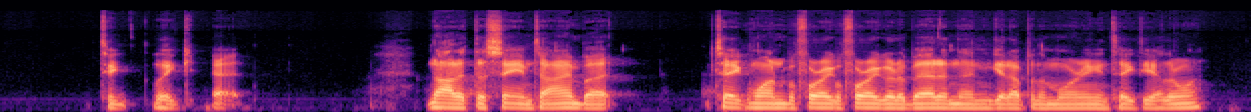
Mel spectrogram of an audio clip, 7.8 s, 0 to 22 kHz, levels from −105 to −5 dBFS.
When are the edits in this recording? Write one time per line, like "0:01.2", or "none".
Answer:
0:05.2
